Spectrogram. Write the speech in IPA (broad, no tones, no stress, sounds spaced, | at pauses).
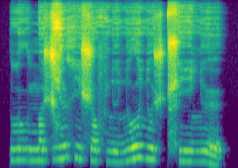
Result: l u n ɔ ʃ ʑ ʏ x i ʃ ɔ f ʎ ʏ ʎ o ʎ o ʃ ʈ͡ʂʰ i ʎ ʏ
